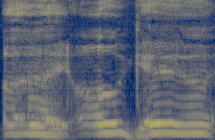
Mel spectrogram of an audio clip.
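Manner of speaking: high voice with the word okay drawn out. Commenting on the primary results, imitating Joe Biden. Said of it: "you give Joe Biden a chance just to go".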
